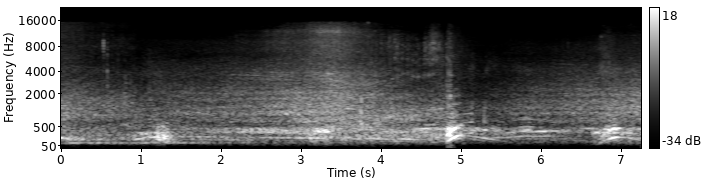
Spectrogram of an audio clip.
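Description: A sports car engine revs sharply with a rising whine.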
